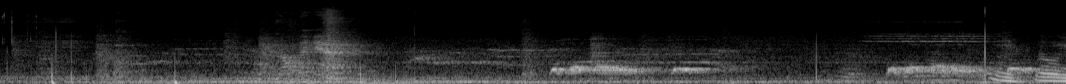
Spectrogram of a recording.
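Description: A talking pet bird coos and calls in short repeated bursts close by indoors, while people talk around it.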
